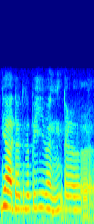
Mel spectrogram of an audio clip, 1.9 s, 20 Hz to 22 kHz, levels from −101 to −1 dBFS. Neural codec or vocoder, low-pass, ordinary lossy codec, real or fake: vocoder, 22.05 kHz, 80 mel bands, WaveNeXt; 7.2 kHz; AAC, 48 kbps; fake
